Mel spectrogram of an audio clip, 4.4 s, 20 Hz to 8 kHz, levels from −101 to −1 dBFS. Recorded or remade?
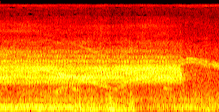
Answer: remade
